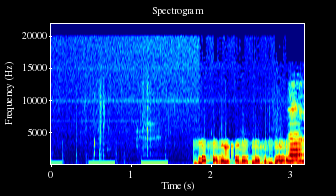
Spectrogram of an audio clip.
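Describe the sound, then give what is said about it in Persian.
A telephone's disconnected-line tone as a broadcast phone call with the district governor of Qarghan drops: three steady, evenly spaced beeps at moderate volume, then the tone stops and a voice begins talking, louder. “قطعشت بخیرم، یک تلفن قطعشت. بله کل تلفن ها قطعشت”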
